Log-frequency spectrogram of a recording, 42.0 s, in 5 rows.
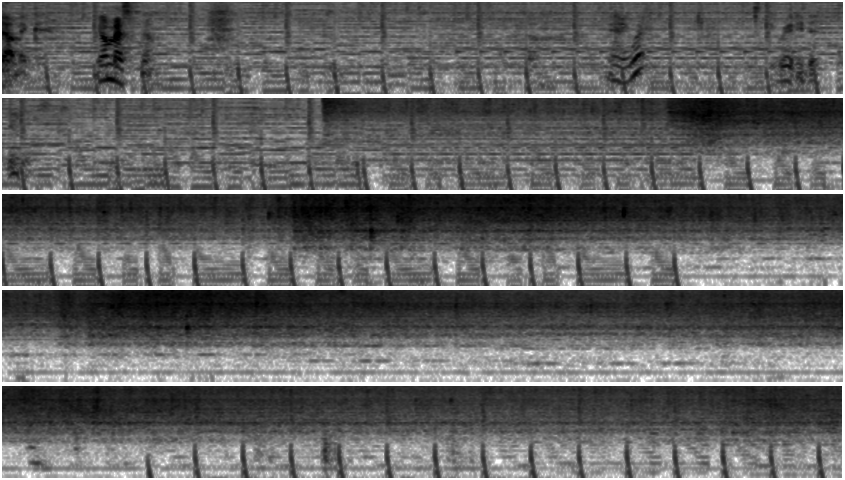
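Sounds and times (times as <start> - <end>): chicken sizzling in hot oil: 11.5 - 42.0.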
